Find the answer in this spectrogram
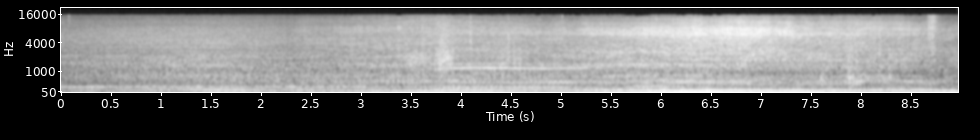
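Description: Renault Arkana's 1.3-litre turbo four-cylinder engine revving under load as the crossover, traction control switched off, attacks an off-road climb with momentum. The engine note rises about three seconds in and is loudest around six seconds in.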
